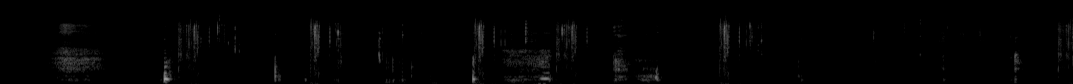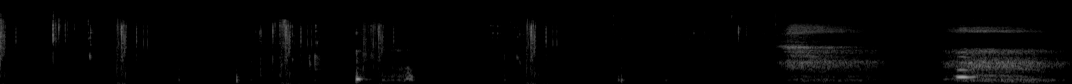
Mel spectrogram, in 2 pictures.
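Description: Wet crunching and chewing as someone bites into and eats a human heart. Many irregular, faint bites and squelches are broken by short pauses, and the sequence closes with a few longer, breathy sighs.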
